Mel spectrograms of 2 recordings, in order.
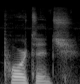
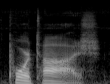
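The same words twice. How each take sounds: First: It is said in a plain, everyday way. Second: It is said in a fancy, snobby-sounding way. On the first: "everybody says portage" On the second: "he says it really like uppity and snobby like"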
